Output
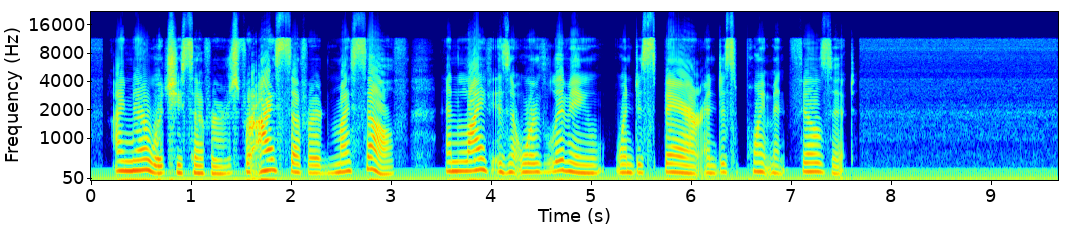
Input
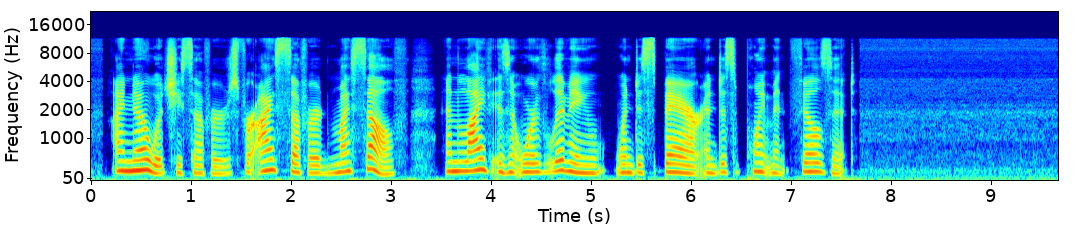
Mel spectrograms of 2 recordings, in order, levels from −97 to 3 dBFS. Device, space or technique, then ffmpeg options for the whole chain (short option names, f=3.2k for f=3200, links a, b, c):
valve amplifier with mains hum: -filter_complex "[0:a]highshelf=f=7.2k:g=7,aeval=exprs='(tanh(6.31*val(0)+0.55)-tanh(0.55))/6.31':c=same,aeval=exprs='val(0)+0.01*(sin(2*PI*50*n/s)+sin(2*PI*2*50*n/s)/2+sin(2*PI*3*50*n/s)/3+sin(2*PI*4*50*n/s)/4+sin(2*PI*5*50*n/s)/5)':c=same,asettb=1/sr,asplit=3[a][b][c];[a]atrim=end=0.674[d];[b]atrim=start=0.67:end=1.92,asetpts=PTS-STARTPTS,afade=t=in:d=0.004:c=qsin,afade=t=out:st=1.246:d=0.004:c=qsin,aecho=1:1:5.4:0.96,atrim=end_sample=55125[e];[c]atrim=start=1.916[f];[d][e]acrossfade=d=0.004:c1=hsin:c2=qsin[g];[g][f]acrossfade=d=0.004:c1=qsin:c2=hsin"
